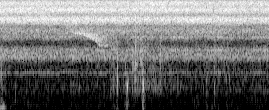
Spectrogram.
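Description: Steady high-pitched drone of forest insects, with a short falling whistle about a second and a half in and a few faint clicks around two seconds.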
